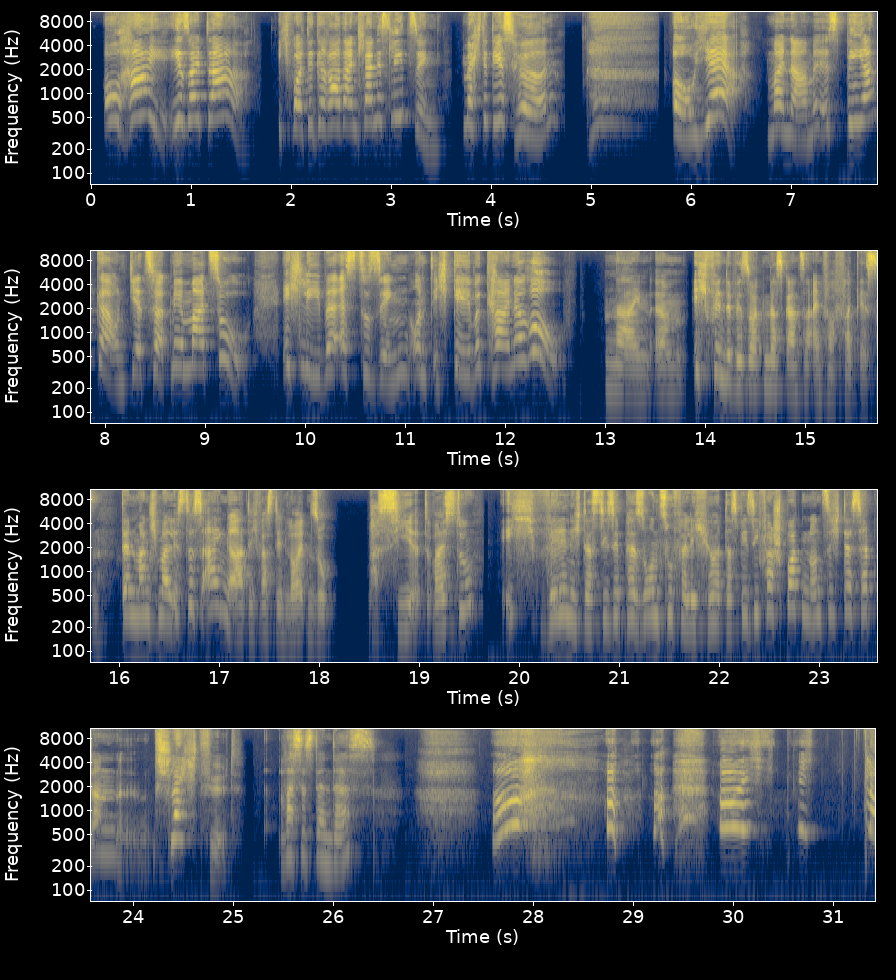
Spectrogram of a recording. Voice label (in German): Synchron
